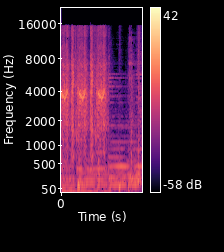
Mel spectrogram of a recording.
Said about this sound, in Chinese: 一秒钟，你能按下快门，捕捉美丽的瞬间。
